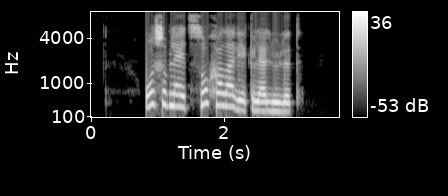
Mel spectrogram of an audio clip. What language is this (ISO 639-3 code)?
mrj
